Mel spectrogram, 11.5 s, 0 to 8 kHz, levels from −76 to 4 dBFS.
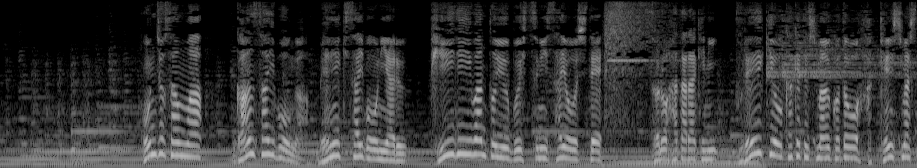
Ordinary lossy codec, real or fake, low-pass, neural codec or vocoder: none; real; none; none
